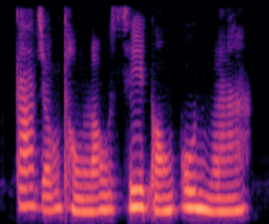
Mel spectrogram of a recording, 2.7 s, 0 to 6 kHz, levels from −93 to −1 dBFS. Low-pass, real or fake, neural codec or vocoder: 5.4 kHz; fake; codec, 16 kHz in and 24 kHz out, 0.6 kbps, FireRedTTS-2 codec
